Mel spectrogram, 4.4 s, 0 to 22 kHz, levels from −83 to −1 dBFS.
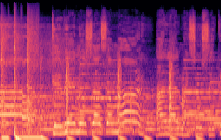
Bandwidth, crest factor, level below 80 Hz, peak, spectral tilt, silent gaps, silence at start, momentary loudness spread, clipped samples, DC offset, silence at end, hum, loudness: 18.5 kHz; 12 dB; -22 dBFS; 0 dBFS; -4 dB/octave; none; 0 s; 6 LU; under 0.1%; under 0.1%; 0 s; none; -13 LUFS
